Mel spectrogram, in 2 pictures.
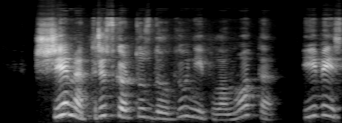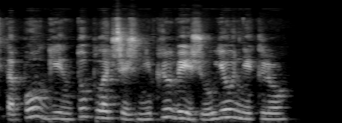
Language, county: Lithuanian, Utena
